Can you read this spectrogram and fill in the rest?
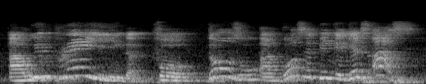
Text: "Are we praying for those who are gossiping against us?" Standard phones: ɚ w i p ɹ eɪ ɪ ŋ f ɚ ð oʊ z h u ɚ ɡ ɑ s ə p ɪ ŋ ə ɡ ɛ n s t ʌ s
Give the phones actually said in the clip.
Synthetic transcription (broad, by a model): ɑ w i p ɹ eɪ ɪ ŋ f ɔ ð oʊ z h u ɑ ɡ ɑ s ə p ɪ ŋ ə ɡ ɛ n s t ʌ s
